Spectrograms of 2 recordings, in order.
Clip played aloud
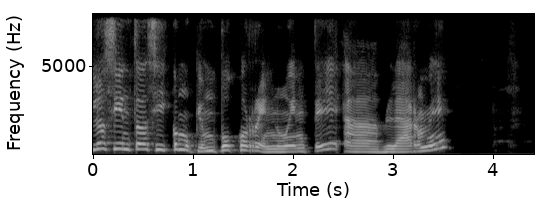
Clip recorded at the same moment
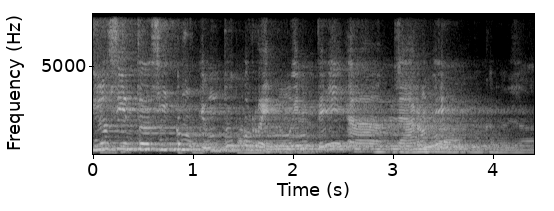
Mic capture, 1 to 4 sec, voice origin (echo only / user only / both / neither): both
